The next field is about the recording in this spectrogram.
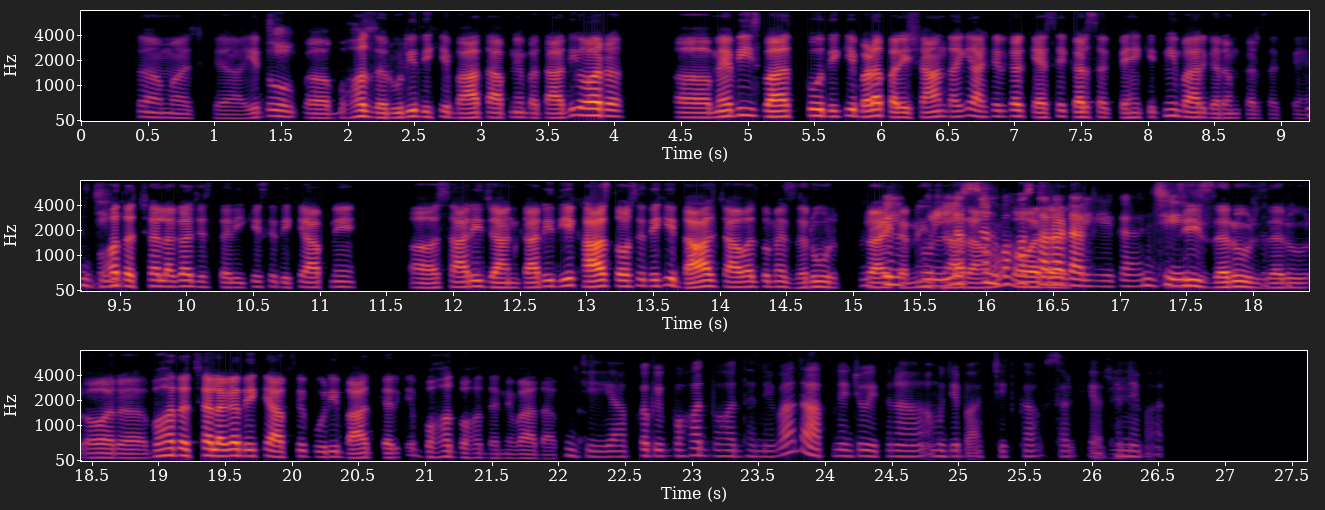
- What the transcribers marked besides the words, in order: in English: "ट्राई"; chuckle; laughing while speaking: "जी"; chuckle
- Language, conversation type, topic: Hindi, podcast, अचानक फ्रिज में जो भी मिले, उससे आप क्या बना लेते हैं?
